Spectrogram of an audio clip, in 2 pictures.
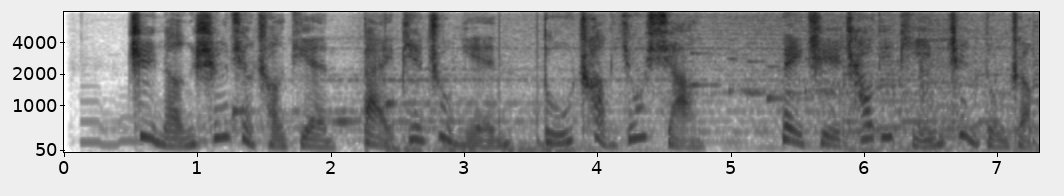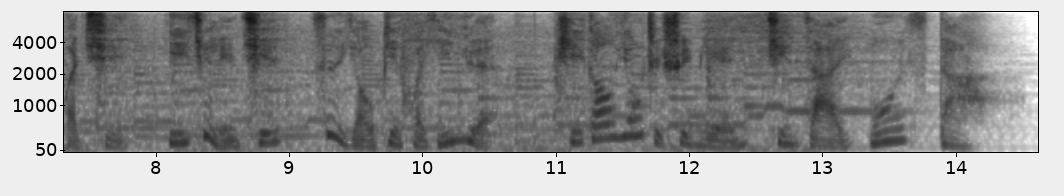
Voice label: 女 广告 家居家电 床垫广告

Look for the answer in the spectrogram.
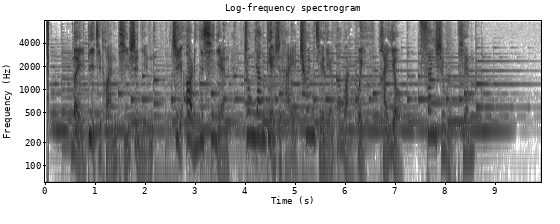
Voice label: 男 多媒体 广播提示 倒计时提示; 美的集团春晚倒计时提示

